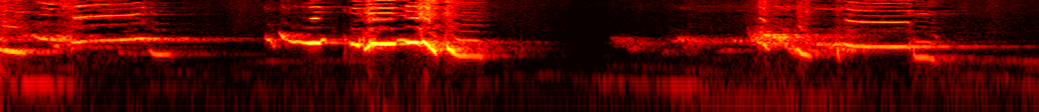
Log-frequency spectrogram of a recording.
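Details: Black-naped oriole singing mellow, liquid whistles that slide and drop in pitch, in three phrases with brief silent gaps, one bird alone and clear.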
